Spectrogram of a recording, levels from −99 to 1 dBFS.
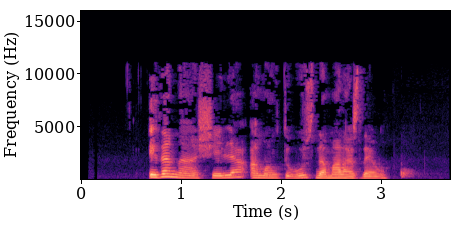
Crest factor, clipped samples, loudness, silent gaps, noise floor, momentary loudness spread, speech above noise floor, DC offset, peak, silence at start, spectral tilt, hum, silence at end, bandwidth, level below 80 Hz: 22 dB; under 0.1%; -24 LUFS; none; -68 dBFS; 15 LU; 45 dB; under 0.1%; -2 dBFS; 0.7 s; -5 dB/octave; none; 0.4 s; 11.5 kHz; -74 dBFS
